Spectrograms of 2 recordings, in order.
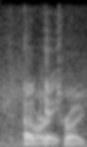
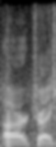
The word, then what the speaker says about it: Aartrijk: time but it's capital r and tri Bike R trike R trike that's how we pronounce it that's exactly right all right so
